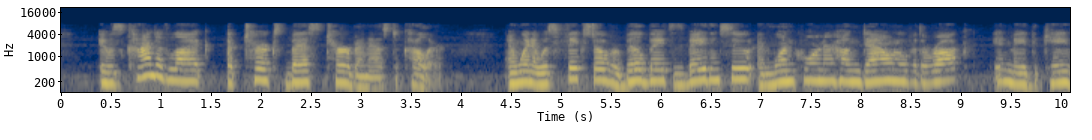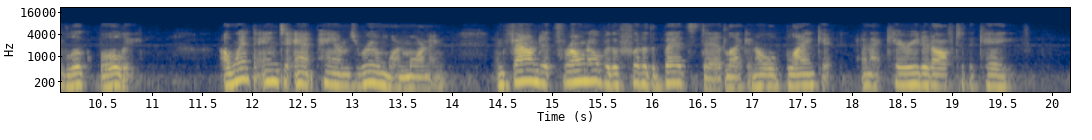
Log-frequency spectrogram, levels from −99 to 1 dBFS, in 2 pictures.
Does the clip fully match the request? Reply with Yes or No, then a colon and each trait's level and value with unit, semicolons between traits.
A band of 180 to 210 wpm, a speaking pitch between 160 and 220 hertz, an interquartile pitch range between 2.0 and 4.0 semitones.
No: average, 195 wpm; medium, 185 Hz; average, 4.4 semitones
